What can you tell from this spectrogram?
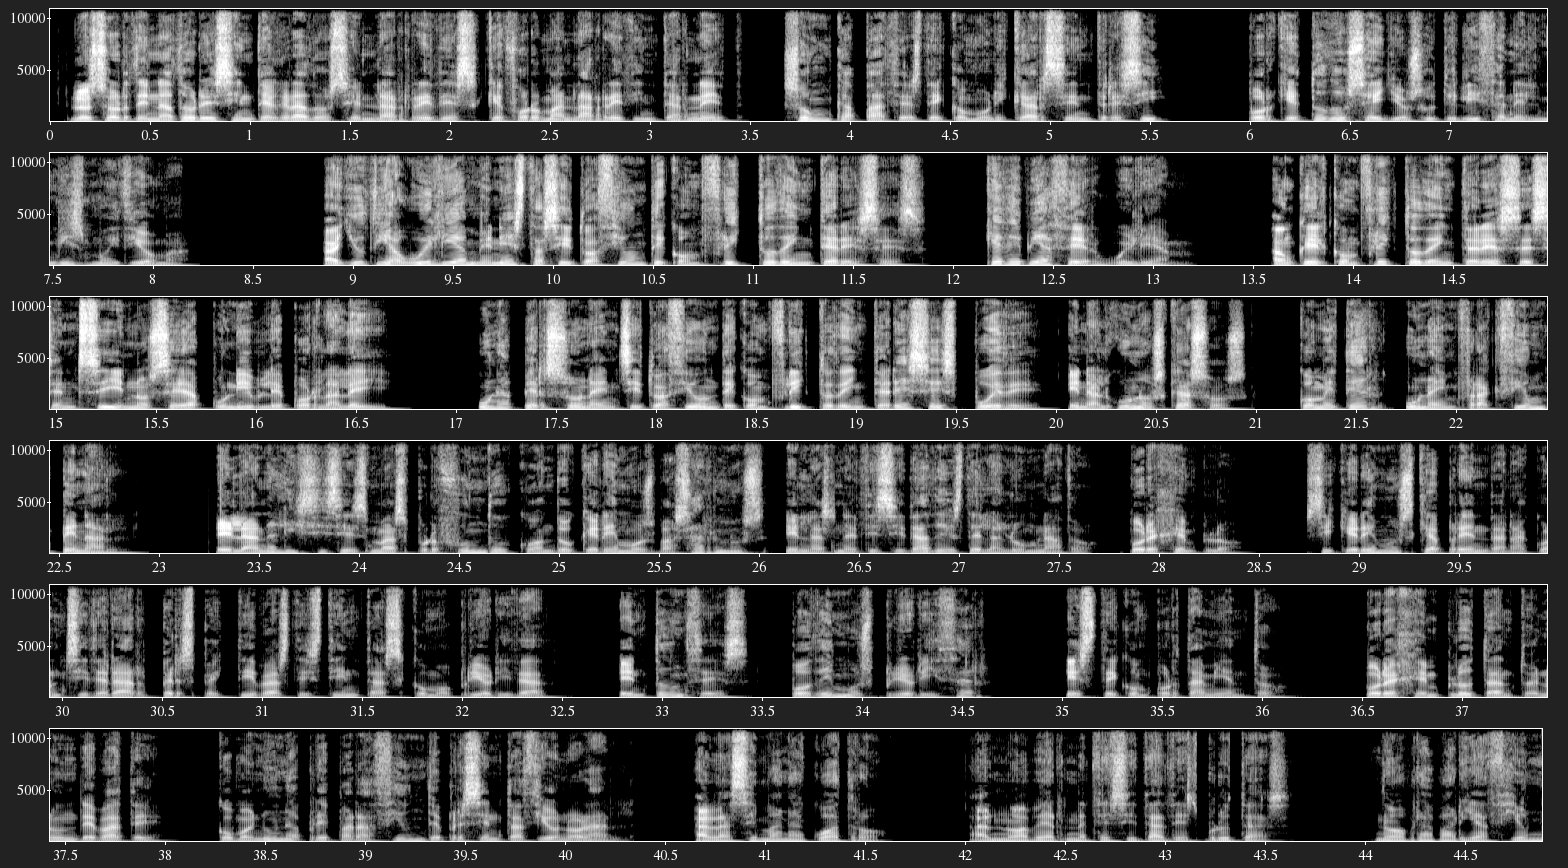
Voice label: spanish e-learning, spanish voice actors

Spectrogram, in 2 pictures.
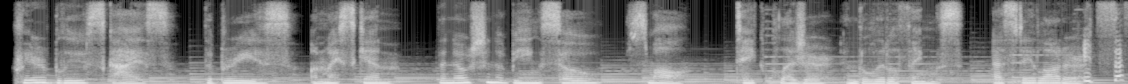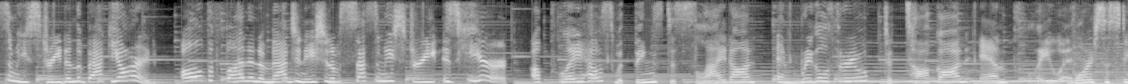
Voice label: english canadian commercial

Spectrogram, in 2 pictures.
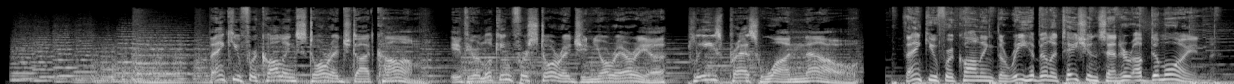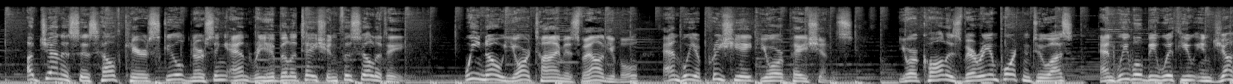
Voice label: english american ivr

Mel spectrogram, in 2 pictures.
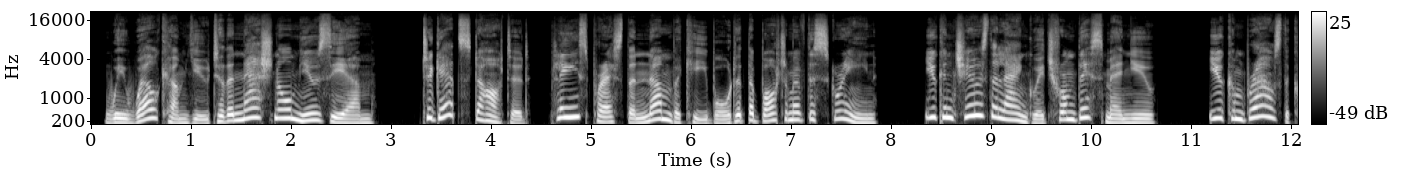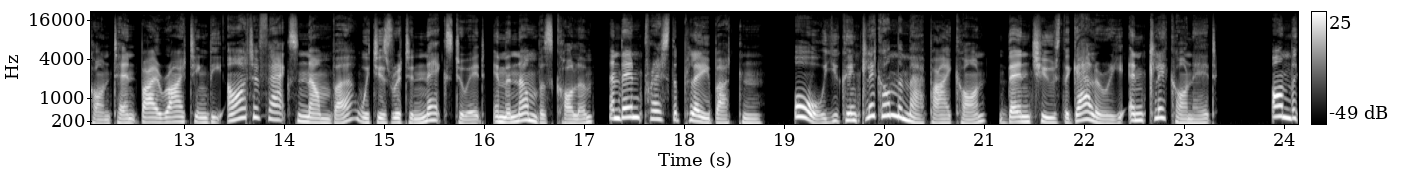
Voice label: english british audio guides; professionelle englische Synchronsprecherin

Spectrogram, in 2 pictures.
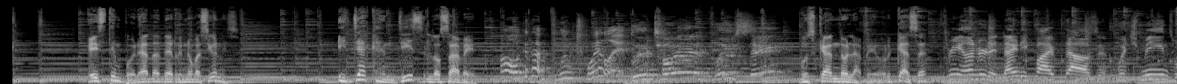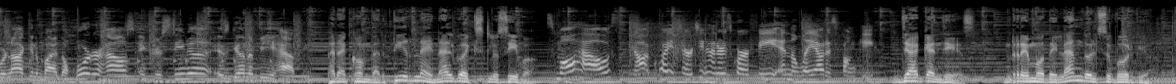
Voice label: spanish latin american tv shows

